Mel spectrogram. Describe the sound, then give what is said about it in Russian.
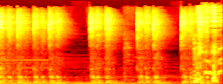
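Rapid computer keyboard clicking comes in several quick bursts separated by brief pauses, close and fairly loud, with no one talking over it. “Сейчас я клавиатуру выключу, буду это...”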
